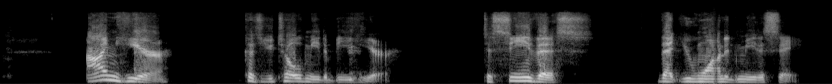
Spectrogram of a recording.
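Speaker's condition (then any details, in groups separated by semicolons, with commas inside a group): No condition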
